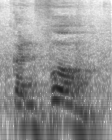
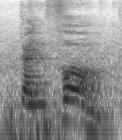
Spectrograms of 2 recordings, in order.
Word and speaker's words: confirm: Confirm. Stress lands on the first second syllabus. Confirm. Not confirm.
